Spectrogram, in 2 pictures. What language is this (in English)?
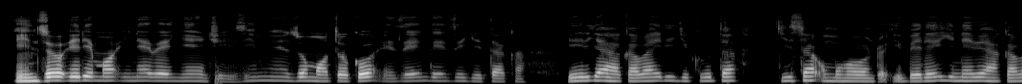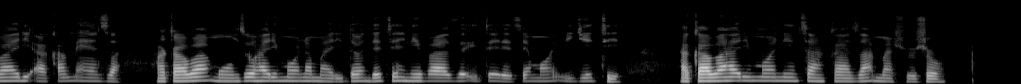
Kinyarwanda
